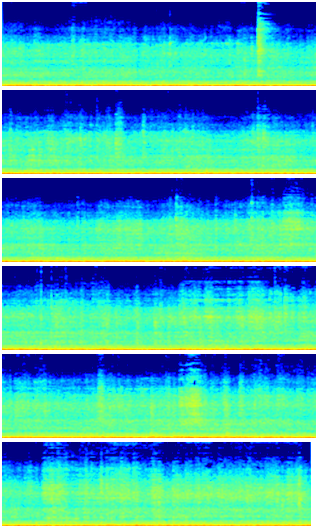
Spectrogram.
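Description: Freight train cars, mostly tank cars, rolling past on the rails: a steady, deep rumble of wheels on track, with a couple of faint sharp clicks.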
